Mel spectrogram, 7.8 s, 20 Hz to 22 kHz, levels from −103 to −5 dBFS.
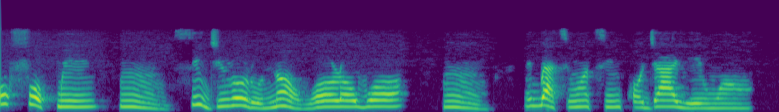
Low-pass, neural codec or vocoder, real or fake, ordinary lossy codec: none; none; real; none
